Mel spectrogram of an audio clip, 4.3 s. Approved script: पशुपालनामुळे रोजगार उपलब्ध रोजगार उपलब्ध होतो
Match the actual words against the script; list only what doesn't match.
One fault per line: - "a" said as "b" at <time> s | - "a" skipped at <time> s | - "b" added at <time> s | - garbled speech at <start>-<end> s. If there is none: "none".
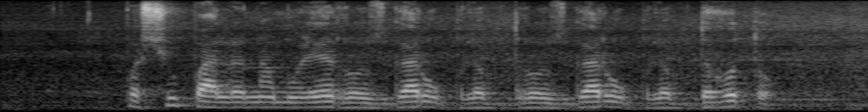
none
